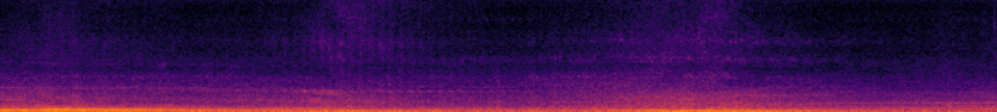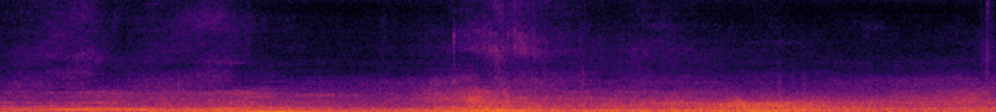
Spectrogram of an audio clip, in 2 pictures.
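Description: Steady road traffic noise: engines of passing vehicles humming, swelling and fading as they go by, with a louder pass about two-thirds of the way in.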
